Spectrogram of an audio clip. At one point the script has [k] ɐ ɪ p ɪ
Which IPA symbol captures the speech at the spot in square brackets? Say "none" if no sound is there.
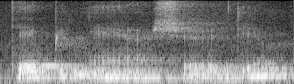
t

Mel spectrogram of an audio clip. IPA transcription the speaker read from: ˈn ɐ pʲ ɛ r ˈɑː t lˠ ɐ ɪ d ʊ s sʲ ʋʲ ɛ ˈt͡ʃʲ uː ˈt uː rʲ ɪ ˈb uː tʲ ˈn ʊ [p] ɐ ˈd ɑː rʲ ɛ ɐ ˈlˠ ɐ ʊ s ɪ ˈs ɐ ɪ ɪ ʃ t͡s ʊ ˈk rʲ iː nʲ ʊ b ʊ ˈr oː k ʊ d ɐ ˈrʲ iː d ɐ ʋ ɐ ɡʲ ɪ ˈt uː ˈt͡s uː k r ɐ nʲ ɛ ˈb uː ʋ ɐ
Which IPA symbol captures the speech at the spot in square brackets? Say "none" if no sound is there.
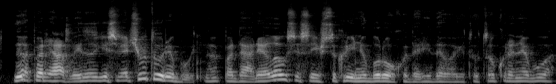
p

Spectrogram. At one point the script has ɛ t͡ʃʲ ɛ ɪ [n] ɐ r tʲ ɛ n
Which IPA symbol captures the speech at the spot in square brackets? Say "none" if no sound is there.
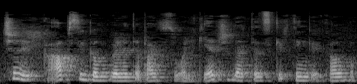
d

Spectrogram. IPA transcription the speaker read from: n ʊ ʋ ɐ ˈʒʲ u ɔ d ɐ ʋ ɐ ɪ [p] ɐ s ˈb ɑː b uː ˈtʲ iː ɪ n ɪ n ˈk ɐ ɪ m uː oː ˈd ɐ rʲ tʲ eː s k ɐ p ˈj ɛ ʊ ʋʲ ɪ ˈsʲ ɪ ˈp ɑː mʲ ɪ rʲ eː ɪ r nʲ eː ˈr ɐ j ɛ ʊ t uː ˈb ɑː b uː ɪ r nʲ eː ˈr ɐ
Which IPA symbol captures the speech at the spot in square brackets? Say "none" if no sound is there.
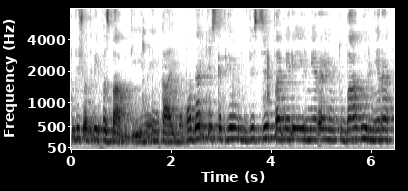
p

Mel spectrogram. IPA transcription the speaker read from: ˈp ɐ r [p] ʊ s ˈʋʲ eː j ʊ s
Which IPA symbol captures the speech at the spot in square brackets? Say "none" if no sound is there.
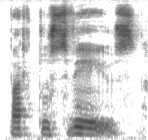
t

